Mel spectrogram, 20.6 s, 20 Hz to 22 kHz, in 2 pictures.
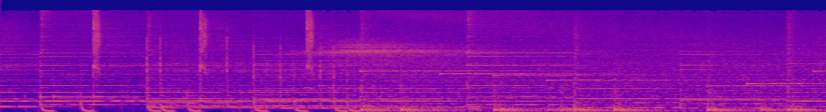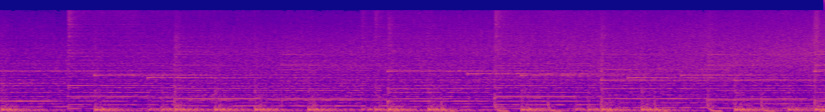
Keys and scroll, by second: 12.7 ctrl+j, 15.3 ctrl+z, 19.3 ctrl+z, 19.7 ctrl+z.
